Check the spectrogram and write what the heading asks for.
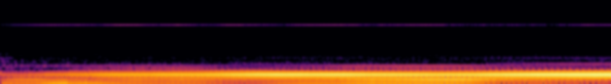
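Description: Background music: a low sustained drone of a few held tones, slowly swelling in loudness, with no beat.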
